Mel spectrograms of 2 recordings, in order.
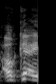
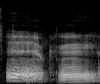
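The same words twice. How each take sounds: First: Put-on high, ready "okay" of a willing kid; acted eager compliance; eager child. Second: Acted unhurried, grudging "okay"; mock half-hearted compliance; reluctant child. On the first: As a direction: agree at once, pitched up. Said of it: "he runs to get the glass of water". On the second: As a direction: agree with no urge to move. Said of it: "The third one".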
